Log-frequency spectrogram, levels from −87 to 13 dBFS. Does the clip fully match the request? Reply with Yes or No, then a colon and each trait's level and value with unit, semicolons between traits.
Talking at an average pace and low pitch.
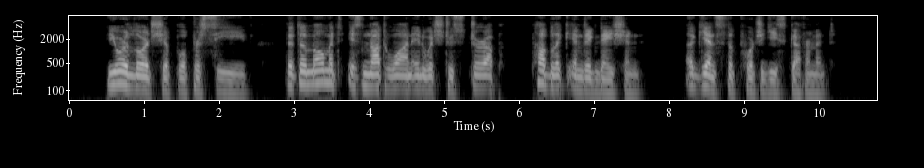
No: slow, 115 wpm; low, 120 Hz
